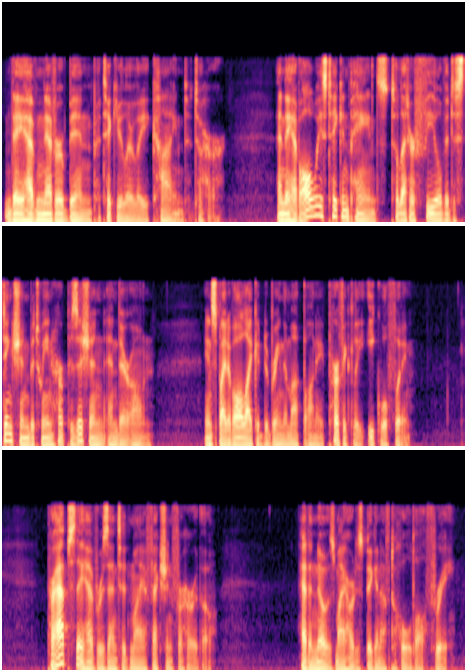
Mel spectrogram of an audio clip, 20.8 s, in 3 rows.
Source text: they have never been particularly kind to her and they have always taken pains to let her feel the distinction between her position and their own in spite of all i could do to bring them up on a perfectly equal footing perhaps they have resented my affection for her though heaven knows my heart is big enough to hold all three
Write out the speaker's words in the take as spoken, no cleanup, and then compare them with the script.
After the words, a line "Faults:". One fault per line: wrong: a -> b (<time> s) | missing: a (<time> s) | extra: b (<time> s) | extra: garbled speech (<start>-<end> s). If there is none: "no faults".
they have never been particularly kind to her and they have always taken pains to let her feel the distinction between her position and their own in spite of all i could to bring them up on a perfectly equal footing perhaps they have resented my affection for her though heaven knows my heart is big enough to hold all three
Faults:
missing: do (10.9 s)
